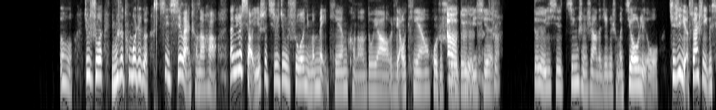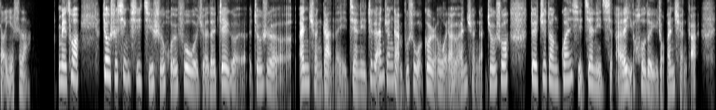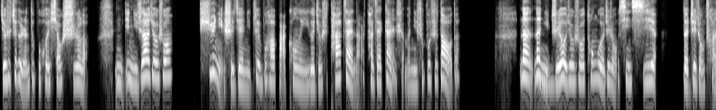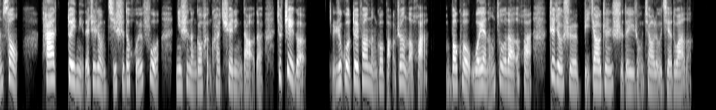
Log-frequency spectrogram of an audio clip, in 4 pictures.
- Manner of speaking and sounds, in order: other background noise; teeth sucking
- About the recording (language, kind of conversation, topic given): Chinese, podcast, 你会如何建立真实而深度的人际联系？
